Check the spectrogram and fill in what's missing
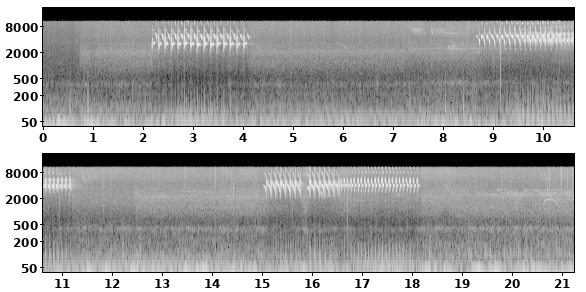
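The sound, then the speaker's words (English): Junco trills ring out in several rapid, buzzy bursts a few seconds apart, clear, over a steady hiss like light rain. No one speaks. “Junko. Nine examples.”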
